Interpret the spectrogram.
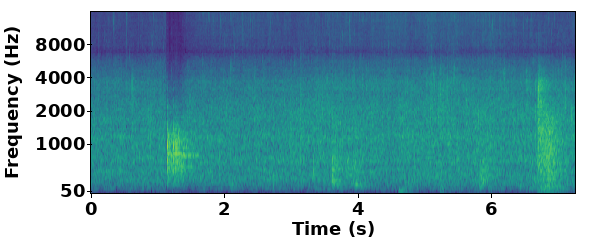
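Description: Chopped onions and tomatoes sizzling steadily in oil in a non-stick pan. Two brief, louder noises stand out, about a second in and again near the end.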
